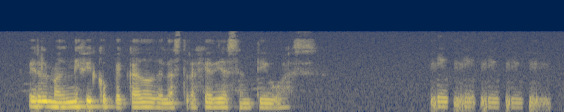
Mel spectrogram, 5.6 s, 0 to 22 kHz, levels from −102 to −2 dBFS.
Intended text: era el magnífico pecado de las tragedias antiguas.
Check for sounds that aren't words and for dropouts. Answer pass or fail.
fail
